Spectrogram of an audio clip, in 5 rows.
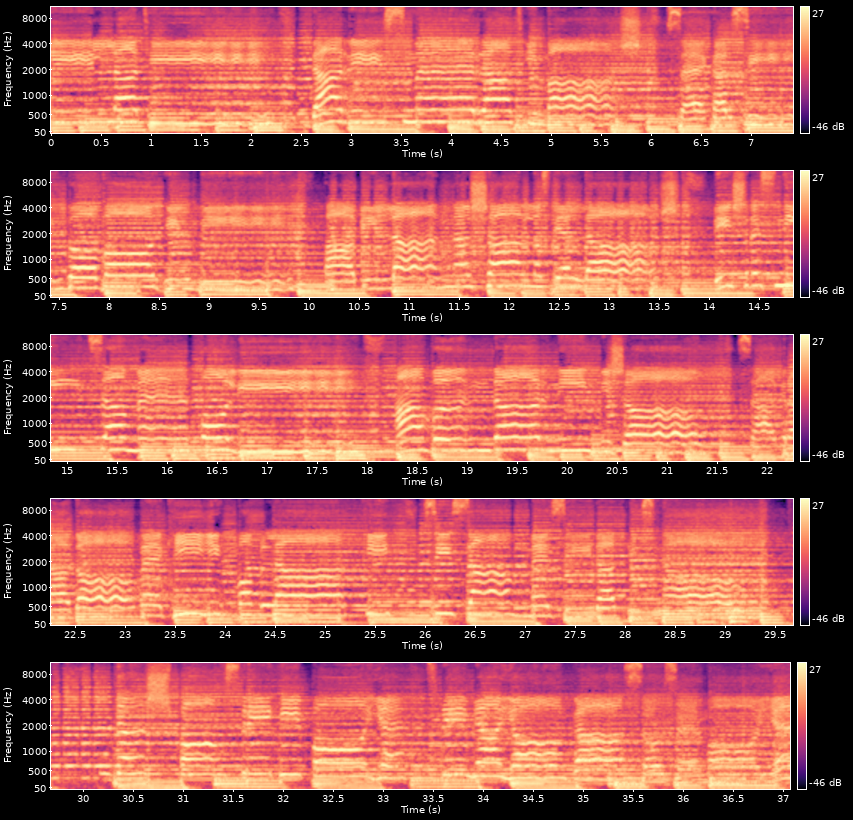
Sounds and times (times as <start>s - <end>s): Music: 0.0s - 37.0s.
